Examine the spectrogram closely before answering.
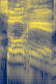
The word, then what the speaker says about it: Sochan: I don't know how to pronounce his last name. Messing it up. Sohan.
